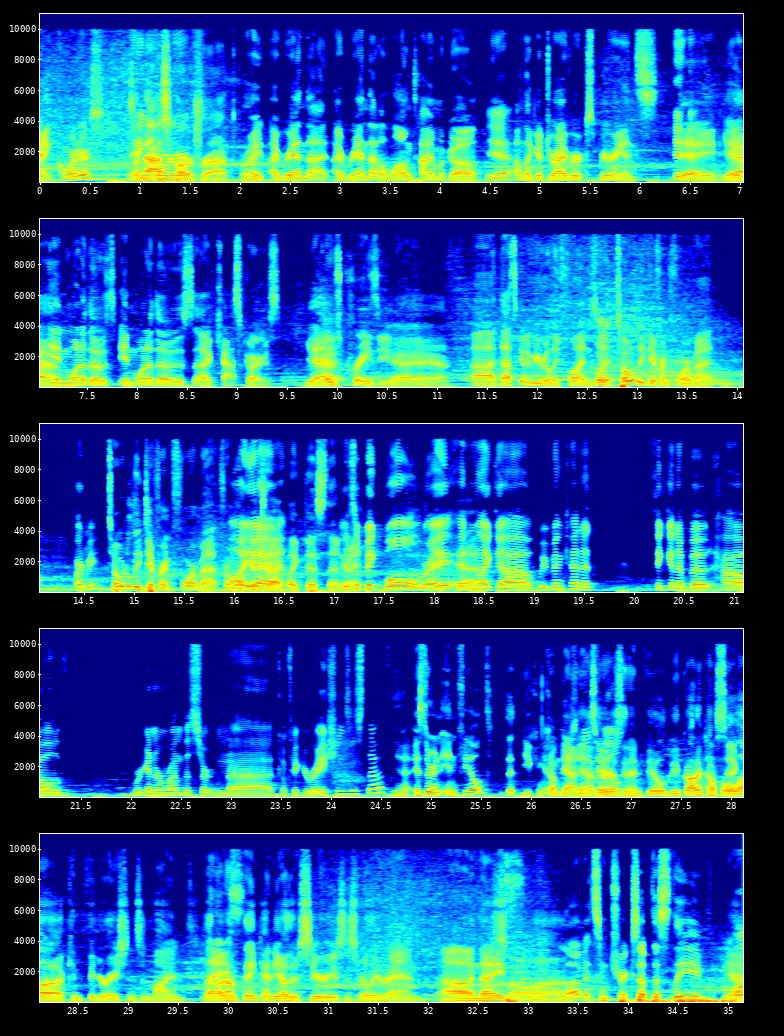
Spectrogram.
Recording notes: I'm live on location at Drift Jam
